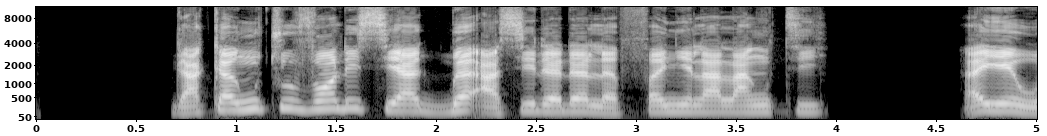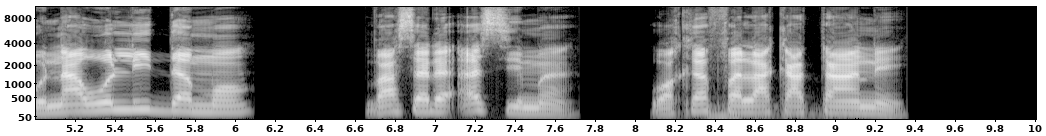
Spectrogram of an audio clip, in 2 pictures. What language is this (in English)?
Ewe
